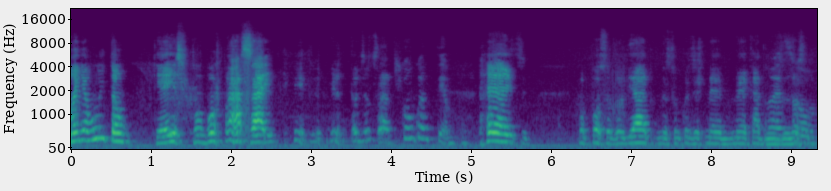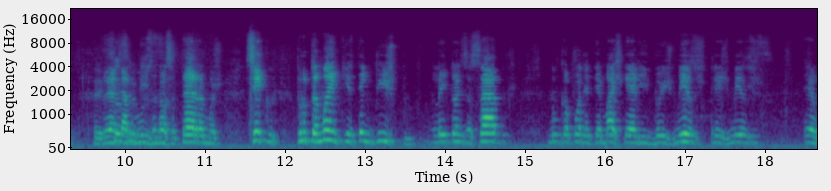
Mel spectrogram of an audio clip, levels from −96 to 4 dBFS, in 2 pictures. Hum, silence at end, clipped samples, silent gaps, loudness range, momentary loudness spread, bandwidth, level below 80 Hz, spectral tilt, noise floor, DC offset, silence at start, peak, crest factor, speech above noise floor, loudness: none; 0 s; under 0.1%; none; 6 LU; 20 LU; 11.5 kHz; -64 dBFS; -4.5 dB/octave; -59 dBFS; under 0.1%; 0 s; -18 dBFS; 18 dB; 23 dB; -35 LUFS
